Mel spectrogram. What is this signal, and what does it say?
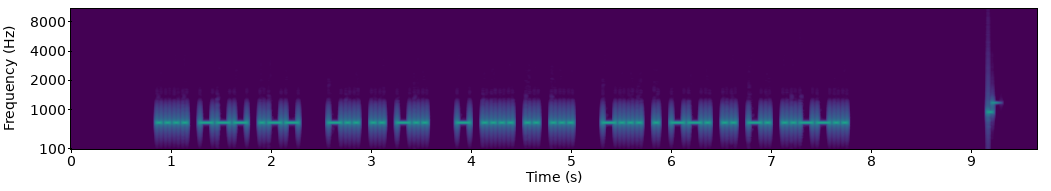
Morse code, heard as a keyed tone, about 28 wpm, 700 Hz. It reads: HOW DID THIS BEGIN?
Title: Sentences from Top 1000 Words - Review Part 1 - 28wpm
